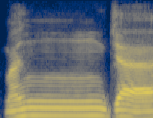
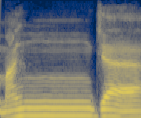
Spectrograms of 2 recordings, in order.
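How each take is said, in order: No difference in how they are said.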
